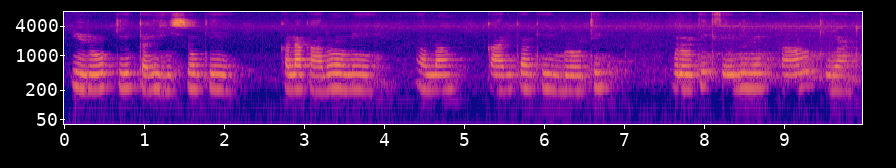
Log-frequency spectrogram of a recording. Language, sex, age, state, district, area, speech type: Hindi, female, 45-60, Uttar Pradesh, Ayodhya, rural, read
